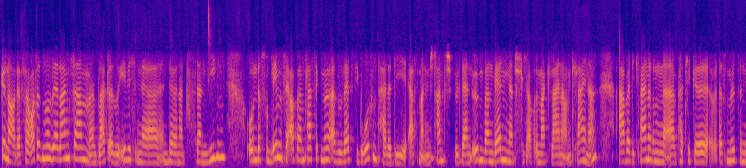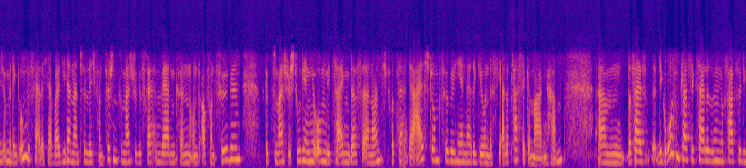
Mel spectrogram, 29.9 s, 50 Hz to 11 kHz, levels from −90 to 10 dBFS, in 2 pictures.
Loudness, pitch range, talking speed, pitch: -22 LUFS, 170-215 Hz, 210 wpm, 190 Hz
